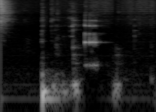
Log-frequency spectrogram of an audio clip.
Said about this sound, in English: All right, I'm pouring it into a nice glass here.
